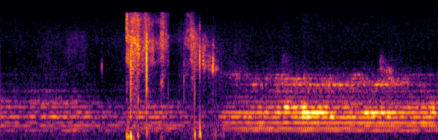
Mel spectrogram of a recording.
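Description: A train passing outside, a sustained tonal rumble with horn-like harmonics held throughout, interrupted briefly by sharp knocks and rustles close to the microphone.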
